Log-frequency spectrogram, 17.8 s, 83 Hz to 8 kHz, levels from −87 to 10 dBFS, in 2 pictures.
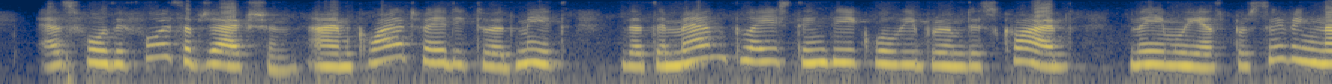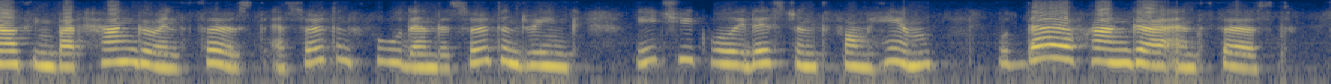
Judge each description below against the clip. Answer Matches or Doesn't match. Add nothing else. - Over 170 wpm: Doesn't match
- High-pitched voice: Matches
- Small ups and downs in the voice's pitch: Doesn't match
